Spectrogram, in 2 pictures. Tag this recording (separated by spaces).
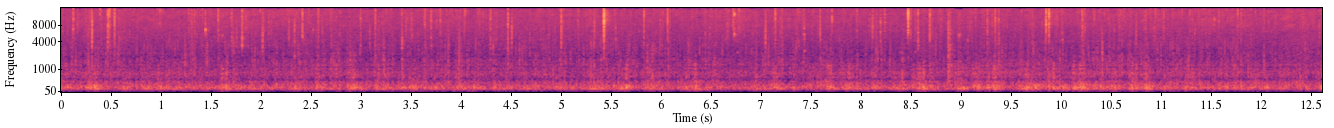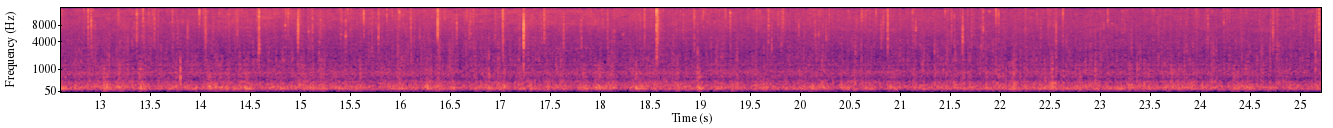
fire fireplace flame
